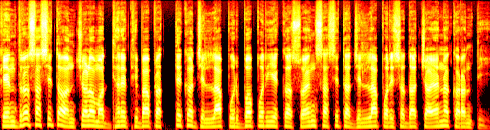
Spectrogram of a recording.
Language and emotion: Odia, neutral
